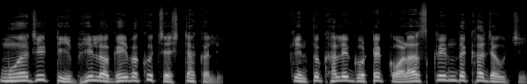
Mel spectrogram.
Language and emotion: Odia, sad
